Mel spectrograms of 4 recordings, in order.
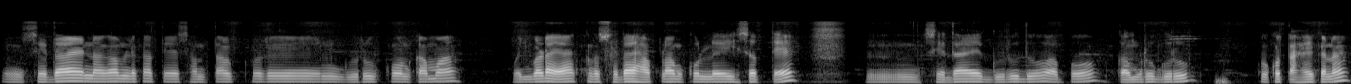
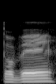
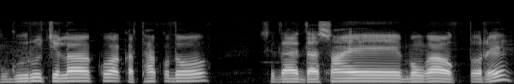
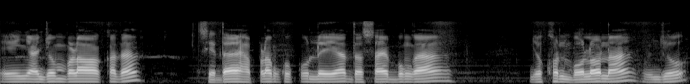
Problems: background sounds at intervals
